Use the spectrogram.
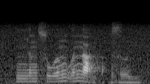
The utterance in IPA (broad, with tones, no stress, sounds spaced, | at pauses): ɲ ə˧ n s u˨˦ ə̯ ŋ ṵ˧˥ ə̯ n a̰˧˨ n ʔ | z ə̤˨˩ j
